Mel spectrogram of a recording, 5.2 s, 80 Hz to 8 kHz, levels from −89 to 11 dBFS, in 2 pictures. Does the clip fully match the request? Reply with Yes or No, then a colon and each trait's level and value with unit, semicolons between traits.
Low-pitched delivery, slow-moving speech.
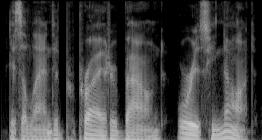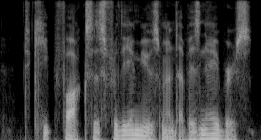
No: very low, 90 Hz; fast, 205 wpm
